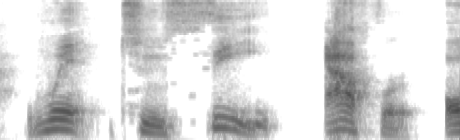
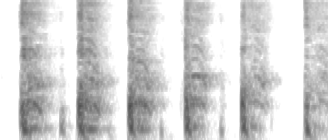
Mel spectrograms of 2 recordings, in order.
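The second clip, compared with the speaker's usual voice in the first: harsh, rattling fit of coughing; sick woman's racking cough; hacking cough. Acted. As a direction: cough hard and long. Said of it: "coughing really badly".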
